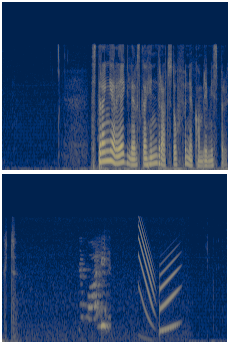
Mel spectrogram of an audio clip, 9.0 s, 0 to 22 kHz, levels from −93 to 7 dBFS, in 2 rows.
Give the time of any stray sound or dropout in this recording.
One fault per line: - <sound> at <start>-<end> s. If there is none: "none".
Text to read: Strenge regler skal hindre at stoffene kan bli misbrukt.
- laugh at 6.0-6.7 s
- chirp at 7.2-8.1 s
